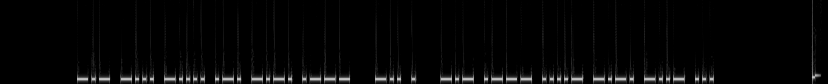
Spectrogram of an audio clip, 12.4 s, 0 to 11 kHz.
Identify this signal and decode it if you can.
Morse code, heard as a keyed tone, about 22 wpm, 700 Hz. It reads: KB6RCJ DE KJ4CXS
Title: USA Callsign DE Callsign - 6 Characters - 22wpm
